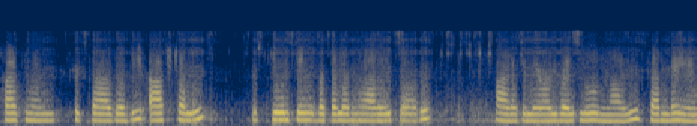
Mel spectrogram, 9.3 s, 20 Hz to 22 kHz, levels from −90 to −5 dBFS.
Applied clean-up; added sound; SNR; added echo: neural separator model SepFormer DNS4.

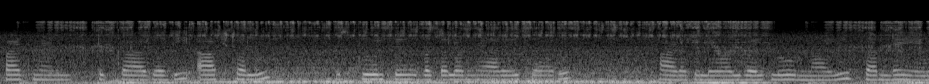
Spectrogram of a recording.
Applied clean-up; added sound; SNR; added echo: none; Squeak; -2 dB; none.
